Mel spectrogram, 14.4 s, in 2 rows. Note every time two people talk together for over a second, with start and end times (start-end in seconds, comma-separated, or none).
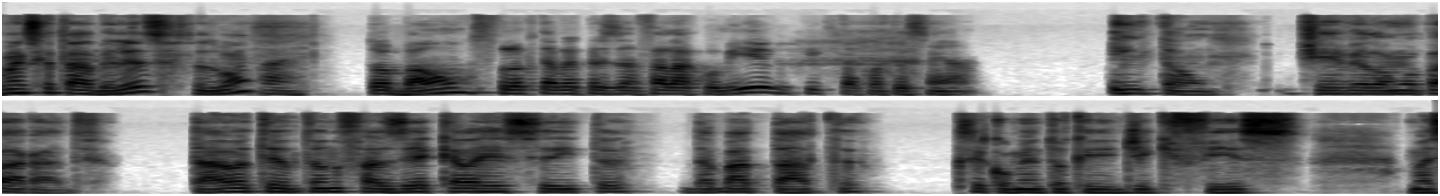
none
